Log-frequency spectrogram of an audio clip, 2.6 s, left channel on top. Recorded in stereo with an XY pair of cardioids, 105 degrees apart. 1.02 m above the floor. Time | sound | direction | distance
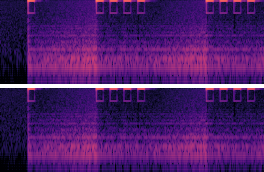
0.3 | an alarm | 20° left | ?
